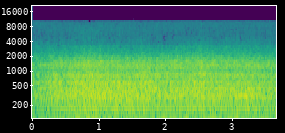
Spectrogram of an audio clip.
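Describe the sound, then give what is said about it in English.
A heavy truck engine roars steadily and loudly, a thick, continuous rumble with no distinct pauses or breaks, as the truck's brakes and gear shifting are heard, and no voices. “This is a song the truck drivers hear, the grinding of brake, the shifting of gear, song of the wheels and the well-traveled grooves, coastline to coastline, America moves”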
